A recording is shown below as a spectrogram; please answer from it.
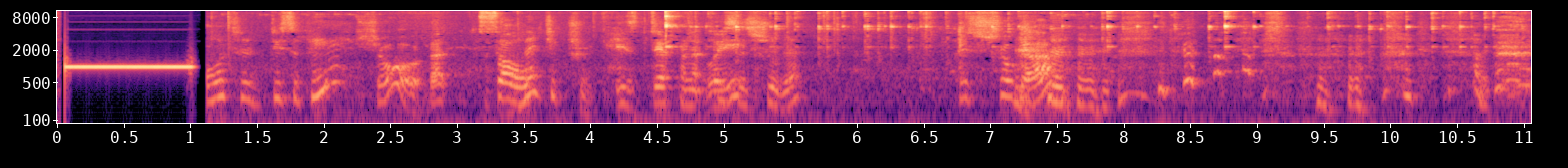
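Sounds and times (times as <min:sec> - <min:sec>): women laughing: 0:07.2 - 0:11.0.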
